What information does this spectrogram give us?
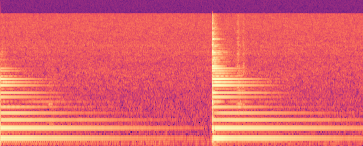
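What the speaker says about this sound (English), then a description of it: "And the B string, which is the second to the bottom, should sound like this." An acoustic guitar's B string is plucked twice for tuning, the first note already ringing and fading, then a crisp fresh pluck that sustains and slowly decays, with no talk over it.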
